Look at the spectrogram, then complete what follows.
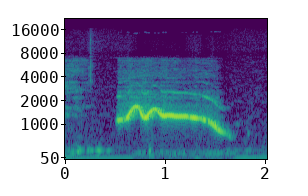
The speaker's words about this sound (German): ich mache jetzt einen Test. Ich roll einmal oh nein. zwei Meter zurück und pfeife.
